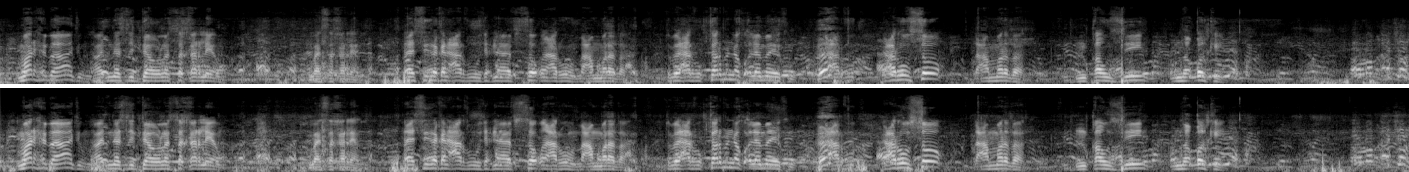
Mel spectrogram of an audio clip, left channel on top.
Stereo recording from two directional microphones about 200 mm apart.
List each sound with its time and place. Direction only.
0.2 s a man's voice: 5° left (ahead or behind)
